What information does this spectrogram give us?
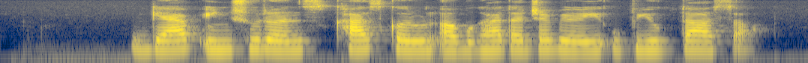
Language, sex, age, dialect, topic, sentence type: Marathi, female, 31-35, Southern Konkan, banking, statement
